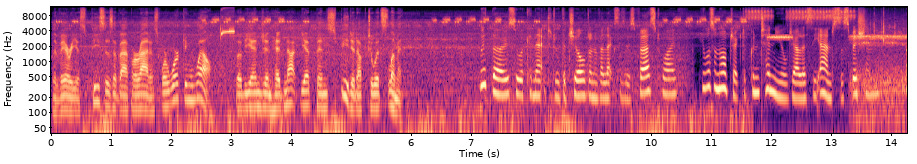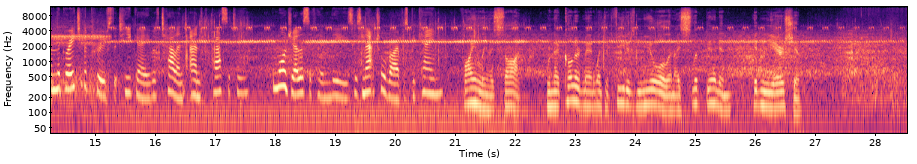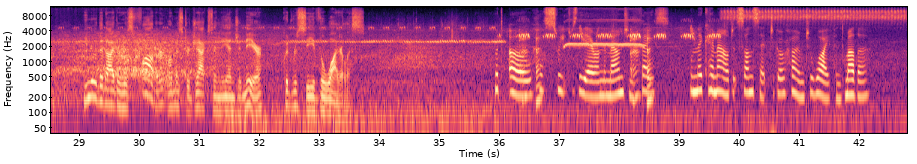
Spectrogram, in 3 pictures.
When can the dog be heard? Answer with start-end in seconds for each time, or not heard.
not heard.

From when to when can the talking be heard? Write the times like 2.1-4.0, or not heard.
0.0-6.0, 7.2-26.9, 29.1-33.9, 35.9-42.2.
